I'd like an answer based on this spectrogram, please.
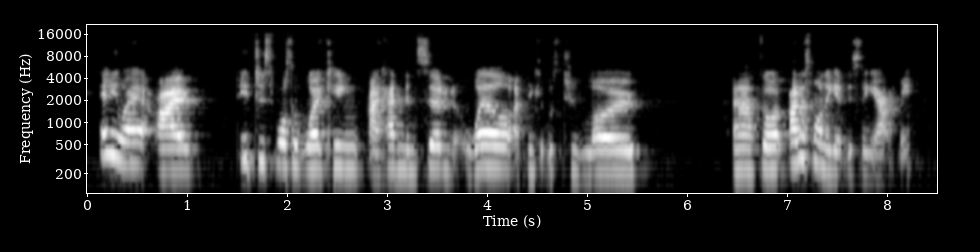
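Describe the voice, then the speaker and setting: Her voice sits fairly high, and the woman keeps a moderate pace with ordinary pitch variation but big swings in loudness. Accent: Australian. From Australia. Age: 20s. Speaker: beauty and lifestyle vlogger. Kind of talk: casual vlog review. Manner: animated.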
